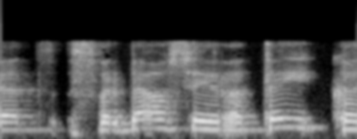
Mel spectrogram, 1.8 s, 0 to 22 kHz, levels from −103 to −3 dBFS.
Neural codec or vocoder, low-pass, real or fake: none; 7.2 kHz; real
